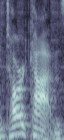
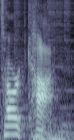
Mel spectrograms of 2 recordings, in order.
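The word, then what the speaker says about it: Tarkatan: on her side and yes it's pronounced tar cotton I got it wrong in the last video and honestly it feels like Baraka called me out personally it's t coton Earth reala to be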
